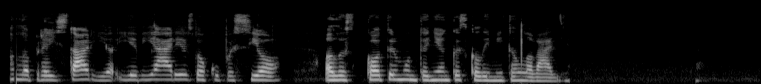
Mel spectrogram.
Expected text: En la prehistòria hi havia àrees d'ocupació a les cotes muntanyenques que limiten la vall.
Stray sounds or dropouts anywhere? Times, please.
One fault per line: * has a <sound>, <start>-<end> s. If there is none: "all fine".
all fine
